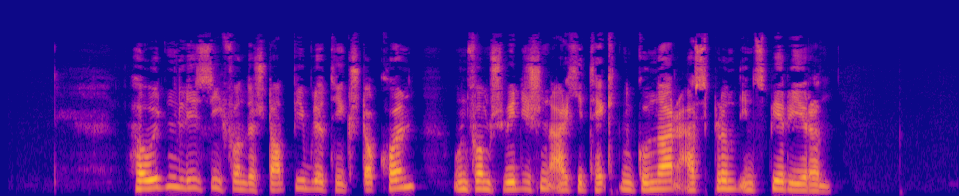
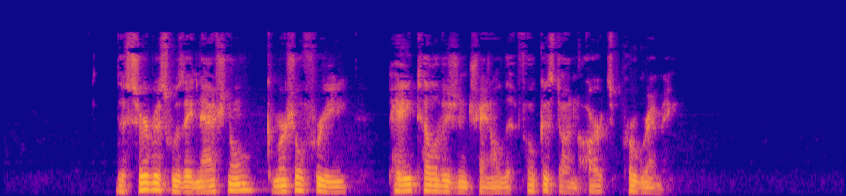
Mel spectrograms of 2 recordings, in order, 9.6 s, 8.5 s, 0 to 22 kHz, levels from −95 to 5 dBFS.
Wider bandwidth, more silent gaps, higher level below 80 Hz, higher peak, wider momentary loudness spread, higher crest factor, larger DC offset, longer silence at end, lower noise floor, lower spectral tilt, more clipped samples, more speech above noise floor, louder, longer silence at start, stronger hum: about the same, 11 kHz vs 11.5 kHz; neither; second, -72 dBFS vs -52 dBFS; about the same, -2 dBFS vs -2 dBFS; about the same, 11 LU vs 12 LU; about the same, 20 dB vs 18 dB; neither; second, 1.3 s vs 1.75 s; second, -77 dBFS vs -81 dBFS; about the same, -5.5 dB/octave vs -6 dB/octave; neither; second, 56 dB vs 63 dB; second, -22 LUFS vs -19 LUFS; first, 1.35 s vs 1.15 s; neither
